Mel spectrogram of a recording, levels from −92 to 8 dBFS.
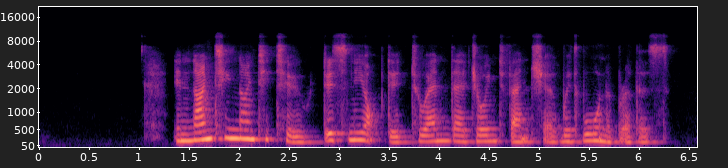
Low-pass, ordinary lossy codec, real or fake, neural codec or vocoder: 7.2 kHz; Opus, 16 kbps; real; none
